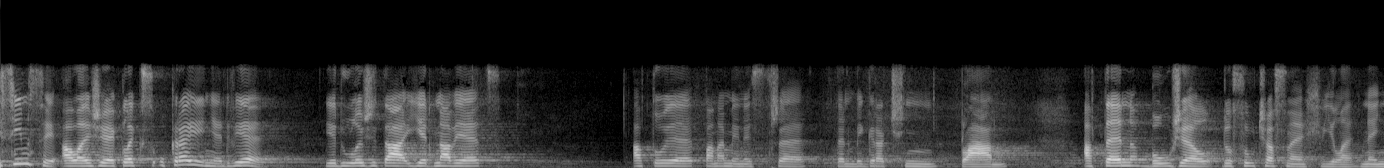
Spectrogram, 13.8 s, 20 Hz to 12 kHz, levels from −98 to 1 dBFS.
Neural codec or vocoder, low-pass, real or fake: none; 7.2 kHz; real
